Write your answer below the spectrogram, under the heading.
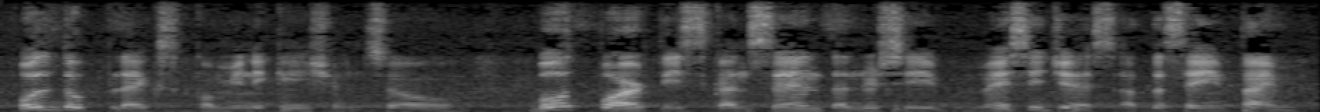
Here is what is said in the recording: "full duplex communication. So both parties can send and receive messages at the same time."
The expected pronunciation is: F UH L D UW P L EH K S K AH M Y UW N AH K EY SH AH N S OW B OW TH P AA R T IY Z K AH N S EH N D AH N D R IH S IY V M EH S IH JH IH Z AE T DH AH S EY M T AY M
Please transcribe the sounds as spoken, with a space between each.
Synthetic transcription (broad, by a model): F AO L D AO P L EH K S K AH M Y UW N AH K EY SH AH N S OW B OW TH P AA R T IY S K AH N S EH N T AH N D R IH S IY V M EH S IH JH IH S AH T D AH S EY M T AY M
